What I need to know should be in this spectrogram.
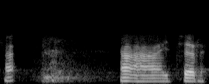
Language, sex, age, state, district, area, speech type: Kannada, male, 45-60, Karnataka, Belgaum, rural, conversation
